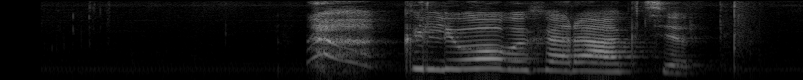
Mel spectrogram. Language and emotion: Russian, positive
